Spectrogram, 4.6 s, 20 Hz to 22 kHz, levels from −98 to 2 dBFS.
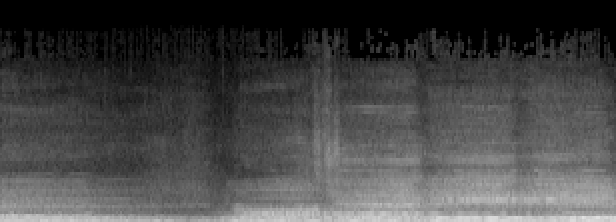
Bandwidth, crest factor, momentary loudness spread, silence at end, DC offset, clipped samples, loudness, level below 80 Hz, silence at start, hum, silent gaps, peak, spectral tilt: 14.5 kHz; 14 dB; 13 LU; 0 s; under 0.1%; under 0.1%; -22 LUFS; -52 dBFS; 0 s; none; none; -8 dBFS; -5.5 dB/octave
